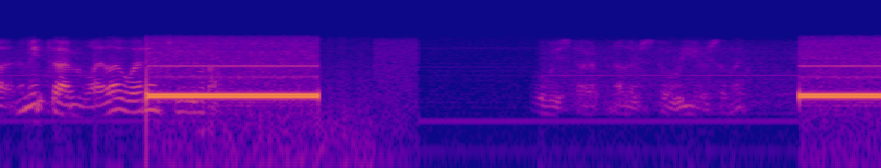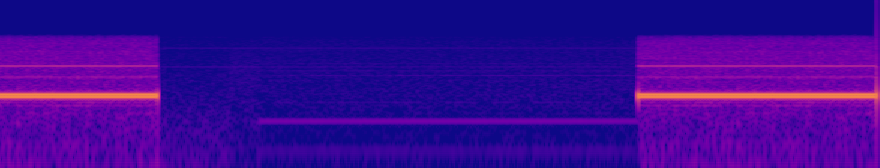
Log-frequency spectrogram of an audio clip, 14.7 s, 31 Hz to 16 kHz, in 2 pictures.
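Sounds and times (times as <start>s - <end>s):
speech: 0.2s - 1.9s
phone line electronic ringback tones: 1.3s - 2.7s, 6.7s - 8.7s, 12.7s - 14.6s.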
